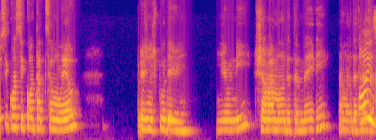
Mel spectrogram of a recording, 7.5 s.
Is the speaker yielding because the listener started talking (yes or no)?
yes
